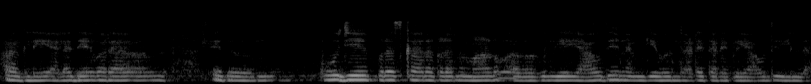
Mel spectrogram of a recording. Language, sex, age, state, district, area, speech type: Kannada, female, 45-60, Karnataka, Udupi, rural, spontaneous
